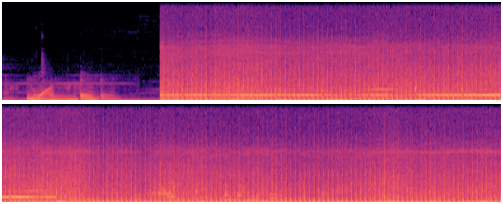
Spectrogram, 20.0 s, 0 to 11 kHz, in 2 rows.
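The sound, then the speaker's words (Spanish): A brief voice-like sound at the start, then a loud, rapid, steady tapping pulse through shortwave radio noise: the Russian Woodpecker, a signal from the Soviet Union heard on shortwave, with a thin whistling tone early on. “El pájaro carpintero ruso, conocido en inglés como Russian Woodpecker, y aquí en España el pájaro carpintero, sin más, fue una notoria señal proveniente de la Unión Soviética que pudo ser oída en la onda corta, entre julio de 1976”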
